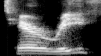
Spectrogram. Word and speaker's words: TerraReef: Also, in my studies and my world travels, after a lot of contemplation, I realized that TerraReef, guess what? What? It rhymes with beef.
